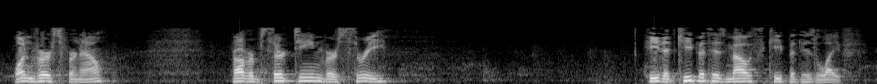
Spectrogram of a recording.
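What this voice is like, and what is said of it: Sick, not fully recovered voice. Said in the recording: “I hope you can bear with my voice. I've been fighting off a cold and it's been it's getting better, but my my voice is not quite there yet.”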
